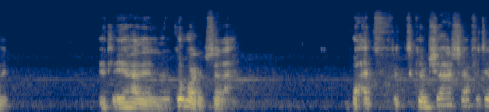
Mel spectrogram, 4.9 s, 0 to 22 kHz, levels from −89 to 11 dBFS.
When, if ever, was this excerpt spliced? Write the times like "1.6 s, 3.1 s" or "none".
0.9 s

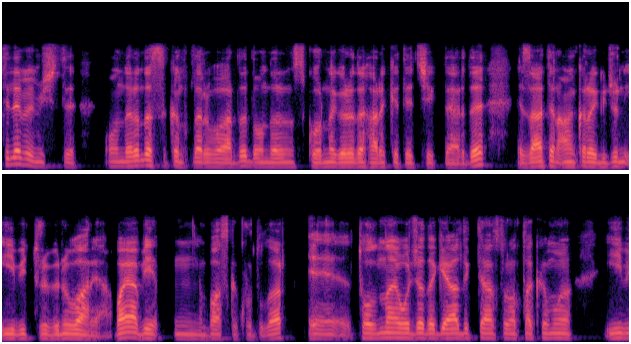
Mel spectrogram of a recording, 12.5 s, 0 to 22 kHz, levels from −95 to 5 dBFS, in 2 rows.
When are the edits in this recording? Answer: 2.5 s, 7.3 s

